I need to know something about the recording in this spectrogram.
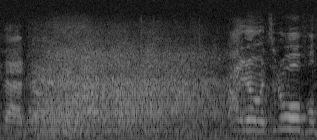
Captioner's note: laughter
